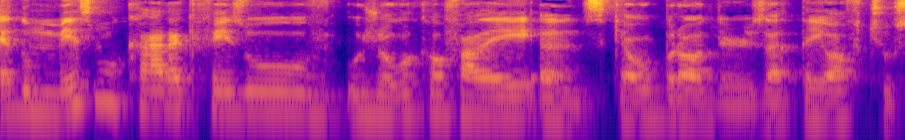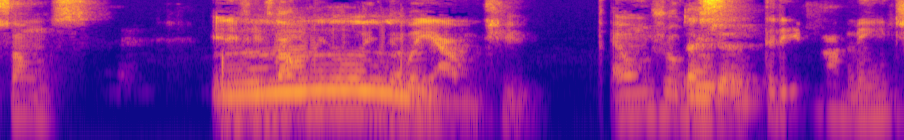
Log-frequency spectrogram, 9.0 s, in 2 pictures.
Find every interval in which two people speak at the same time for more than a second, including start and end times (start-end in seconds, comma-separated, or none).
5.6-6.8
